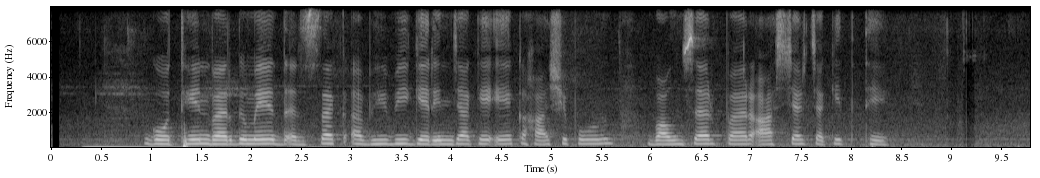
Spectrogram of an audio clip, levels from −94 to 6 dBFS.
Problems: background sounds at intervals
